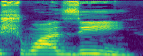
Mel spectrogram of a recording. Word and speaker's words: choisis: You are not going to pronounce the T at the end. And don't forget, the first S is between two vowels and it's only one S, so it has a Z sound.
